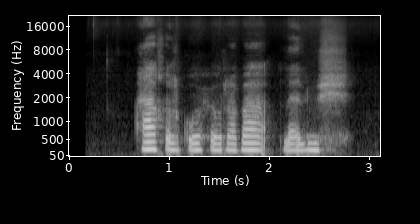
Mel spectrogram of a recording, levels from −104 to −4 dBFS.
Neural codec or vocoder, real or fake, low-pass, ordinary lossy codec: vocoder, 44.1 kHz, 128 mel bands, Pupu-Vocoder; fake; none; none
